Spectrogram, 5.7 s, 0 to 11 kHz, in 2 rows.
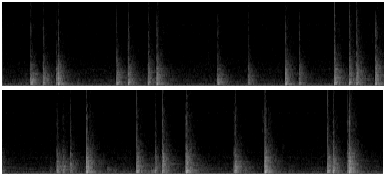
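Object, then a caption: Synthetic-head frame drum tapped with metal nails. Fast tapping with long gold metal claw nails on a hollow frame drum with a synthetic head, in quick clusters of about 23 separate hits. Each tap is a short, dry knock with a hollow tone around 355 Hz and a slight bright click. It dies away almost instantly at a fairly quiet level.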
